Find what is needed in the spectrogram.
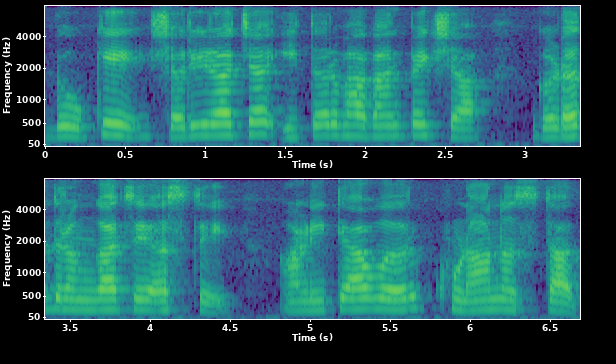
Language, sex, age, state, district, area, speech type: Marathi, female, 45-60, Maharashtra, Pune, urban, read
